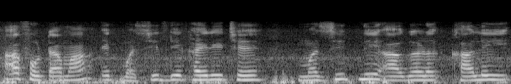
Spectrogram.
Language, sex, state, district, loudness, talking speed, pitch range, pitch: Gujarati, male, Gujarat, Gandhinagar, -16 LUFS, 130 wpm, 185-215 Hz, 210 Hz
